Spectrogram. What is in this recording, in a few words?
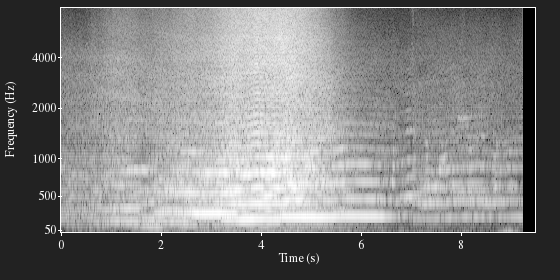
a continuous low volume a, announcements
